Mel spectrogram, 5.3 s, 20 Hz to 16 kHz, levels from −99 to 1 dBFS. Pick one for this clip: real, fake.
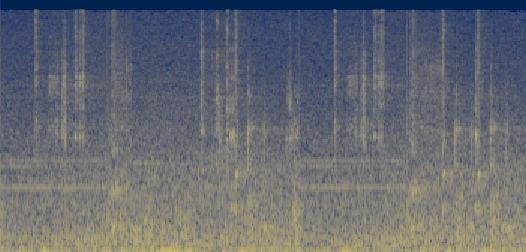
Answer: real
